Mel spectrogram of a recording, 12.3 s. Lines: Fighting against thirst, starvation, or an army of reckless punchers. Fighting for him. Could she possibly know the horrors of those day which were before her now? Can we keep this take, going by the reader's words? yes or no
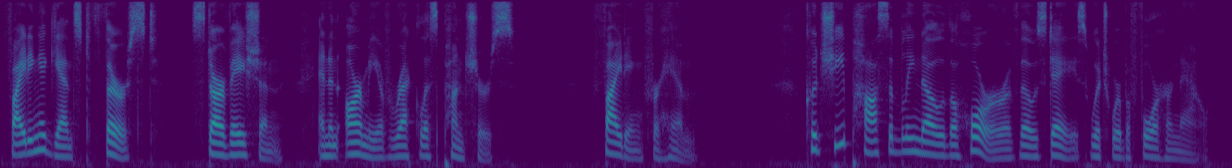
no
